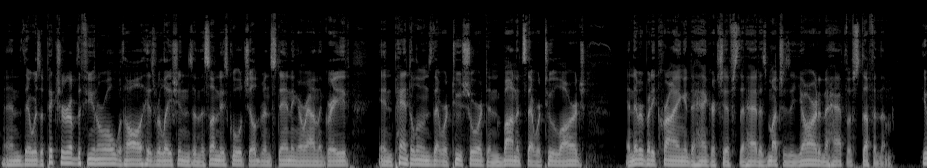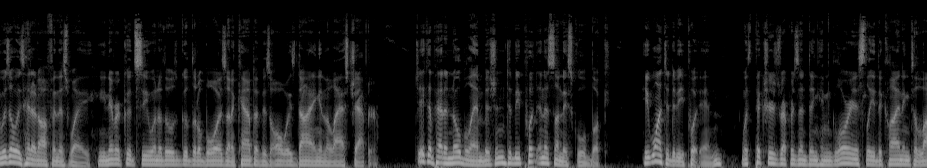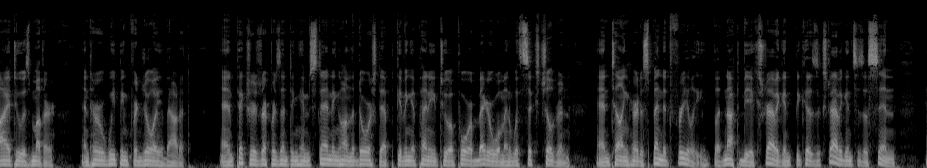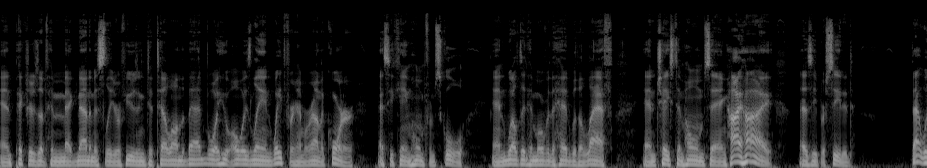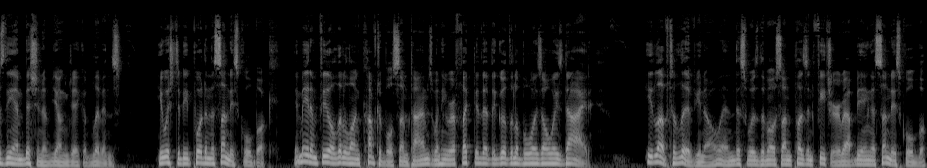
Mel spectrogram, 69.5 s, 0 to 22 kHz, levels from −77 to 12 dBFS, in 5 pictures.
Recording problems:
none

